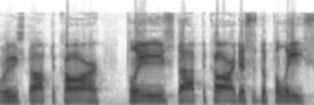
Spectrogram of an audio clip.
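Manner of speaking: put-on megaphone announcer voice. Retelling a police stop, quoting the officer over his horn: imitating a police megaphone announcement. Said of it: "got on his little horn thing".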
